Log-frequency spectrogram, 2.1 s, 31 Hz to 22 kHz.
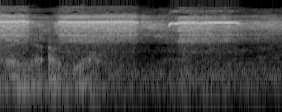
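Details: Piro MW-89 8-channel swiftlet amplifier whose player 3 (channels 5-8) gave no sound, with its flash player moved to player 2 channel 4: high chirping bird calls play clearly in bursts with no hum or distortion, so the channel plays normally.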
